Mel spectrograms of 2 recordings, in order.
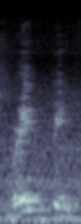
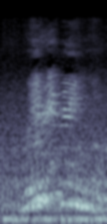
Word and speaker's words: হৃৎপিণ্ড: হ বর্ণটি যখন র বর্ণটির সাথে যুক্ত হয়ে যুক্তাক্ষর গঠন করবে তখন ৮০ ভাগ র, কত ভাগ র? ৮০ ভাগ এবং ২০ ভাগ হয় উচ্চারণ হবে।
